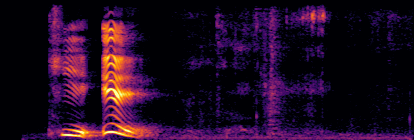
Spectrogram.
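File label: "ti3yu4", Mandarin Chinese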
